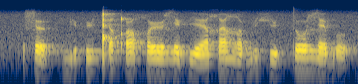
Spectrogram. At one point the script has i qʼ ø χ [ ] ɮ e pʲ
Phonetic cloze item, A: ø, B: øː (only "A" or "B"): B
